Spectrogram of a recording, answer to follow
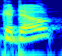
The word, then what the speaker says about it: Gadot: It's Gadot.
